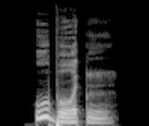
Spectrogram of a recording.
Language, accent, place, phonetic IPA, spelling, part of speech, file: German, Germany, Berlin, [ˈuːboːtn̩], U-Booten, noun, De-U-Booten.ogg
- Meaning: dative plural of U-Boot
